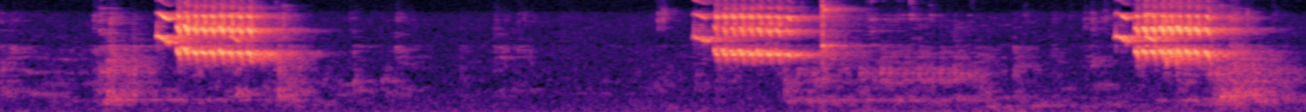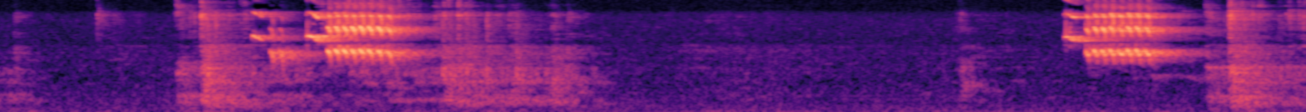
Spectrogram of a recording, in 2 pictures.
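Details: Budgerigar giving loud, harsh, harmonic chirping calls in short bursts roughly every two to three seconds, about five bursts with silent gaps between them.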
